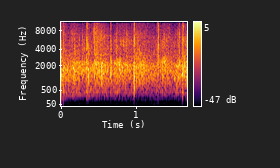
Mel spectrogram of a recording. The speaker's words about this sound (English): give him a hand clap if you wouldn't mind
